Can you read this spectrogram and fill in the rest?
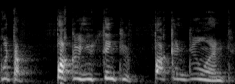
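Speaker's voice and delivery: high, tight, compressed angry outburst; acted anger. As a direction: demand it angrily, short of breath. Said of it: "because I'm getting fucking angry".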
